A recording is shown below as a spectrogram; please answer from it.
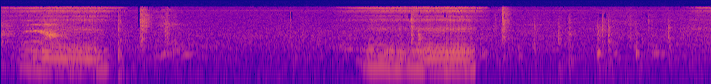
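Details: Two long, loud, rattling snores about three seconds apart, with short snorts and puffs of breath between them; ordinary snoring during sleep.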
